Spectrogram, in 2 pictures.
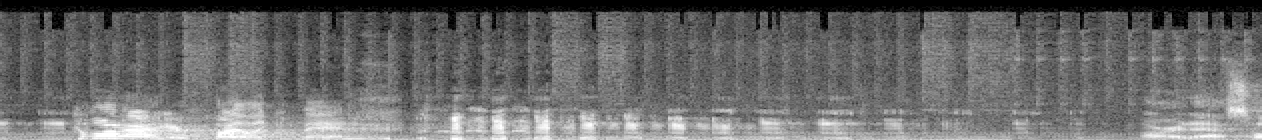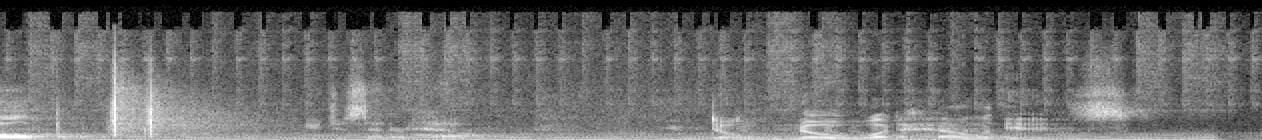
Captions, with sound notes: Come on out here and fight like a man. (X Knight laughing) All right asshole. (gun cocking) You just entered hell. - You don't know what the hell is,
